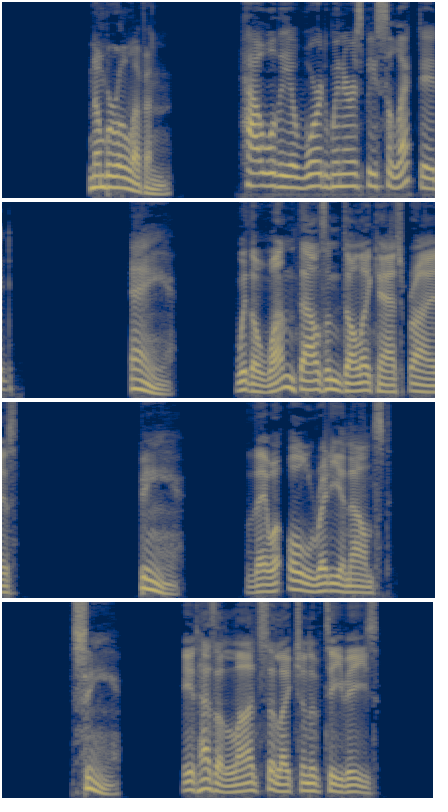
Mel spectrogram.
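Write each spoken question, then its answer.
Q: How will the award winners be selected?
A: B: They were already announced.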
